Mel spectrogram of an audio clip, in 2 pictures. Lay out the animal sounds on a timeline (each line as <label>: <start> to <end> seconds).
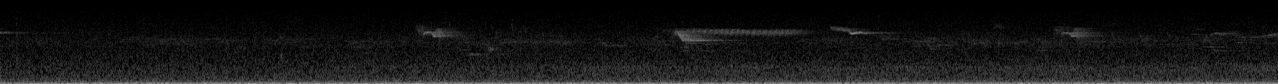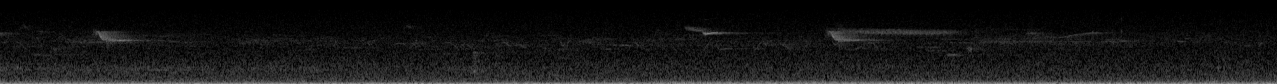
Blue-headed Vireo (Vireo solitarius): 3.9 to 14.2 seconds
Red-winged Blackbird (Agelaius phoeniceus): 4.6 to 5.0 seconds
Pine Warbler (Setophaga pinus): 6.6 to 8.1 seconds
Ovenbird (Seiurus aurocapilla): 10.6 to 12.1 seconds
Eastern Wood-Pewee (Contopus virens): 11.9 to 12.9 seconds
Red-winged Blackbird (Agelaius phoeniceus): 13.1 to 14.1 seconds
Rose-breasted Grosbeak (Pheucticus ludovicianus): 17.6 to 21.6 seconds
Blue-headed Vireo (Vireo solitarius): 19.5 to 21.5 seconds
Pine Warbler (Setophaga pinus): 20.7 to 22.8 seconds
Red-winged Blackbird (Agelaius phoeniceus): 22.1 to 23.3 seconds
Eastern Wood-Pewee (Contopus virens): 23.0 to 23.9 seconds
